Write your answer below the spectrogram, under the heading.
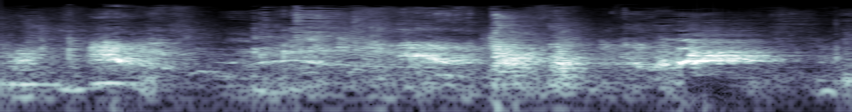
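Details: English Bulldog and Forest, a three-month-old English Mastiff pup, playing together; rough, noisy growl-like bursts come in bouts about every second, with a woman's voice talking in between.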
